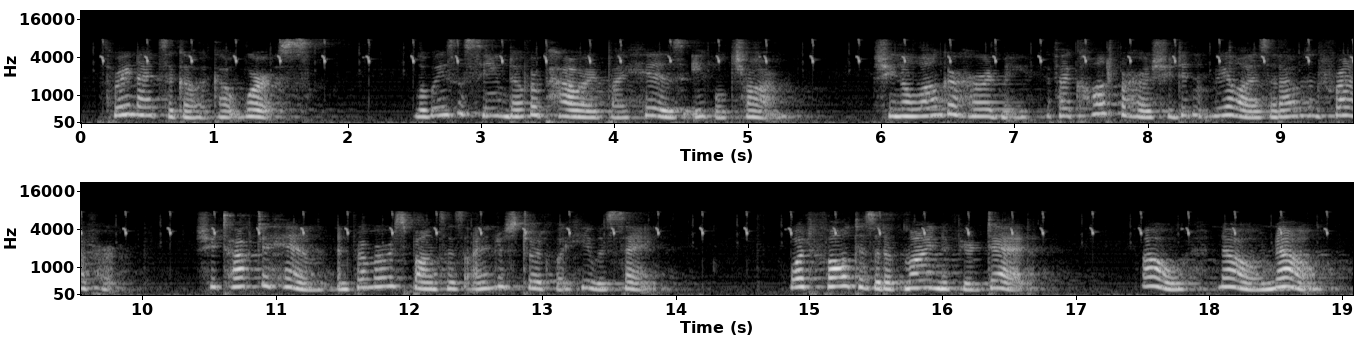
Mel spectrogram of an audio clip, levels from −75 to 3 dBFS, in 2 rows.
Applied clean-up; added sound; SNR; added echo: none; Mechanisms; 15 dB; reverberation time 0.6 s.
